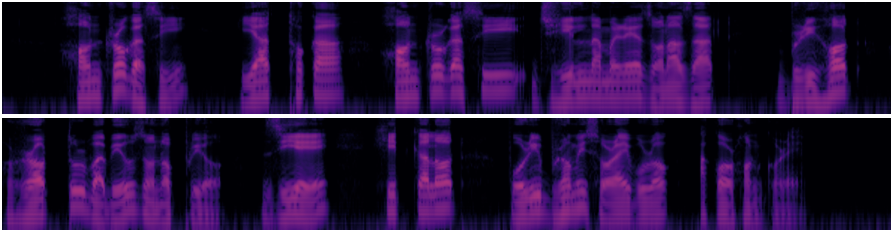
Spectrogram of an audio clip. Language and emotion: Assamese, neutral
